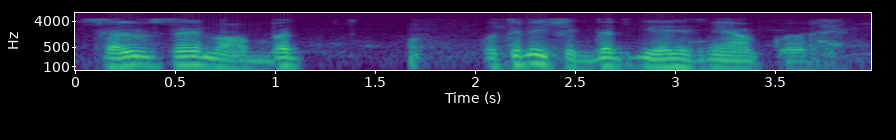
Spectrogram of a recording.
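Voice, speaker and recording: A man's voice: sits low, racing, slightly rough. A man on a phone call, earnestly making long explanations in formal, religious vocabulary. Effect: heard over a phone line. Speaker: online video maker taking a call. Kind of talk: casual phone conversation. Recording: muffled phone call recording.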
